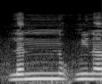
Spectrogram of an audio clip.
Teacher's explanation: لن نؤمن میں نون ساکن کے بعد نون آ رہا ہے، یہاں پر ادغام مال غنہ ہوگا، دو حرکت تک غنہ کریں گے، حمزہ پہ جھٹکا آئے گا اور نون کا زبر لمبا نہیں کریں گے۔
